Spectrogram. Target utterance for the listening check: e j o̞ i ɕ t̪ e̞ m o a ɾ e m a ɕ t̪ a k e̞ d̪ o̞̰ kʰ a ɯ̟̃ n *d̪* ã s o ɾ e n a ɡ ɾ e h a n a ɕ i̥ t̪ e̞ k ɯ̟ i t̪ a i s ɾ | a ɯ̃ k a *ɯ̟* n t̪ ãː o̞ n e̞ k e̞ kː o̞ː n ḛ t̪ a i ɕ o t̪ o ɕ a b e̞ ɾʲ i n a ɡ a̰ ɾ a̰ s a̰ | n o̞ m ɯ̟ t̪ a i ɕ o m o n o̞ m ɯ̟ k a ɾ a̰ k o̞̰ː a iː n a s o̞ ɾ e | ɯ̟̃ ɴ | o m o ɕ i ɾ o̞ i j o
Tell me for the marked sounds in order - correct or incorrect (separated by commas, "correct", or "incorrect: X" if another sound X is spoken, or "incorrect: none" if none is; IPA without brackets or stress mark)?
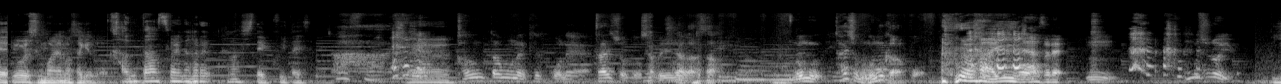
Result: incorrect: t̪, incorrect: ɯ̟̃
